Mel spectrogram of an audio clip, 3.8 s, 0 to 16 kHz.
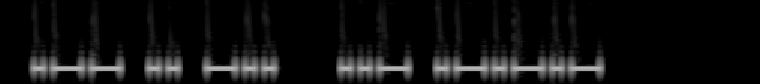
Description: Morse code, heard as a keyed tone, about 25 wpm, 700 Hz. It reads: WID U.
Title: Sentences from Top 300 Words and Abbreviations 25wpm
